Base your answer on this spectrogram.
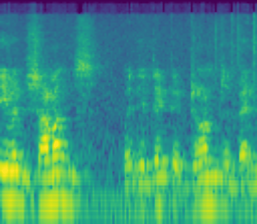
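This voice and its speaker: In a room with audible echo, a man talks at a moderate pace. His pitch is fairly high, with ordinary pitch variation. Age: 60s. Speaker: Buddhist teacher. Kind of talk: lecture. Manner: halting.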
